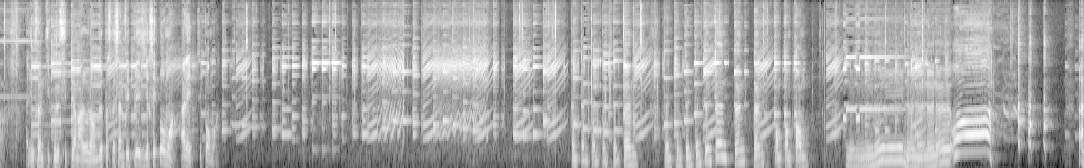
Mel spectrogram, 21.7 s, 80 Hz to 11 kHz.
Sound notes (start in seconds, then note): 11.4 hums the tune; 17.7 laughs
